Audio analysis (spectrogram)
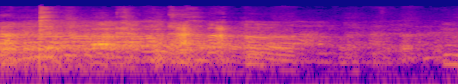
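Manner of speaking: a short rising laugh. Real, not acted. After the Churchill taxi story punchline, a short rising laugh. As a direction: laugh at your own punchline.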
